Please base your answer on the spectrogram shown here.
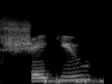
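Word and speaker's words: Xiegu: I think the technical Chinese pronunciation is Shagu.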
